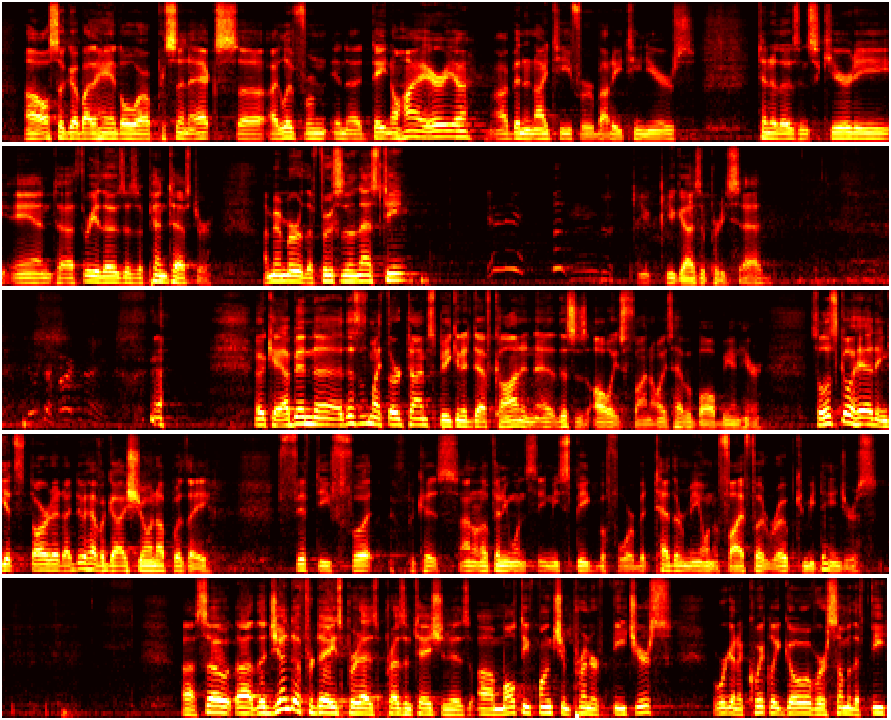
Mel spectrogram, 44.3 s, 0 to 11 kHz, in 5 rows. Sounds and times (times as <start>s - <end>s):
Speech: 0.2s - 7.0s, 7.6s - 16.6s, 18.0s - 18.8s, 20.3s - 28.7s, 29.4s - 35.4s, 37.3s - 44.3s.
